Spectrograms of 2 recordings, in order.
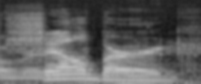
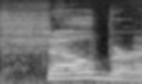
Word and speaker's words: Kjellberg: Shellberg. – I don't care. – It's pronounced Shellberg.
